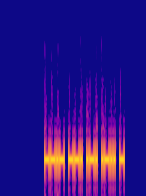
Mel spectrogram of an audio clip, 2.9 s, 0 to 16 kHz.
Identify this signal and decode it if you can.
Morse code, heard as a keyed tone, about 38 wpm, 700 Hz. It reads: QGRLT
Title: Code Groups - 5 Letters - 40wpm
